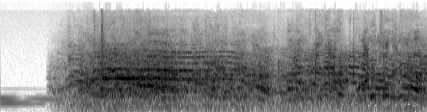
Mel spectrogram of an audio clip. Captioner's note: fans cheering and shouting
